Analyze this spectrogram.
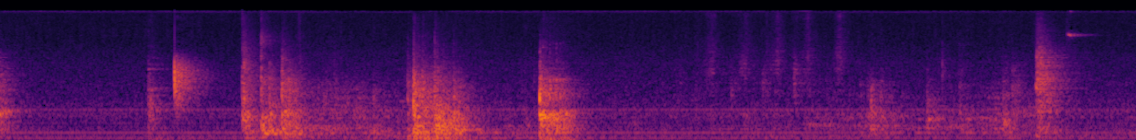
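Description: Pool cue tip striking the cue ball with a sharp click, then about a second later a clack as the cue ball hits an object ball. The ball drops into a pocket and rumbles and thuds several times as it rolls down through the table's ball-return channel. Light ticks follow, and another sharp click comes near the end.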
